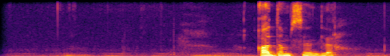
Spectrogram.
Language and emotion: Russian, neutral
